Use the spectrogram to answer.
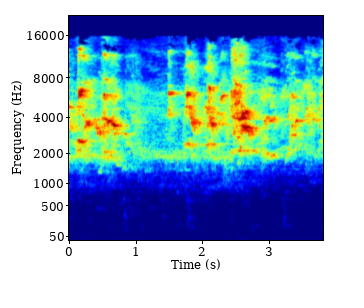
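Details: Baby lovebirds being spoon-fed hand-rearing formula give harsh, raspy, high-pitched squawks in rapid overlapping bursts, several each second, almost without pause.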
